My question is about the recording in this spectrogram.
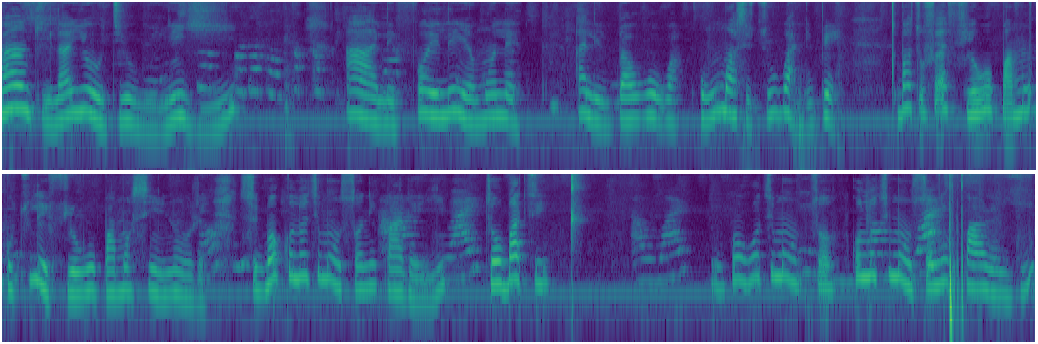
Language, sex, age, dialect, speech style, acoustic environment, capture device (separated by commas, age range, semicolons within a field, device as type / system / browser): Yoruba, female, 25-34, Nigeria - Ibadan, relaxed, people talking, mobile / Linux / Chrome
